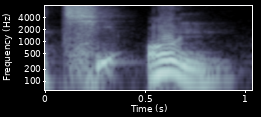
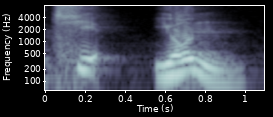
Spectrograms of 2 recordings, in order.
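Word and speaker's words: צִיּוֹן: 원형은 치온입니다. 치온. 히브리어 발음은 치yon. 원형도 치yon.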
